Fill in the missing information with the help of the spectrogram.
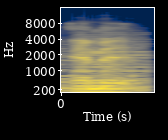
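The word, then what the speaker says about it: אמת: How is it pronounced in Hebrew? Emet. Emet. Oh, it's Torah the Emes.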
